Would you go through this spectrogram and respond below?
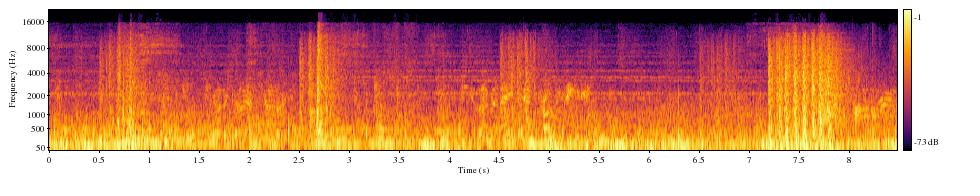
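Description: The Blambo weapon firing in the video game Dead Rising 2, heard as repeated loud bursts and crashes over several seconds with dense game noise and a voice talking throughout.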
